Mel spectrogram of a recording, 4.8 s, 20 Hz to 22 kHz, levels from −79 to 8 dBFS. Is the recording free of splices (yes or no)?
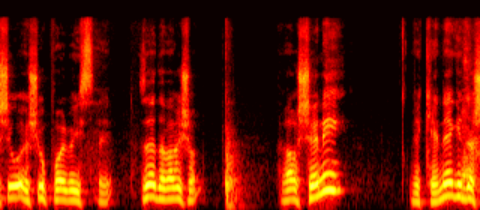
yes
